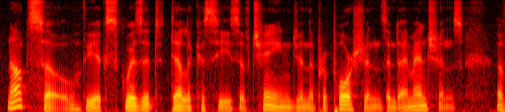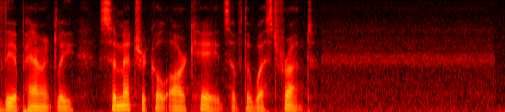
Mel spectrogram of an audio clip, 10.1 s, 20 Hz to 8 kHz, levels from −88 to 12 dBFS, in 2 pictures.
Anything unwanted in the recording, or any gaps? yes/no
no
